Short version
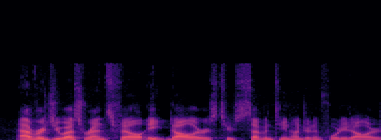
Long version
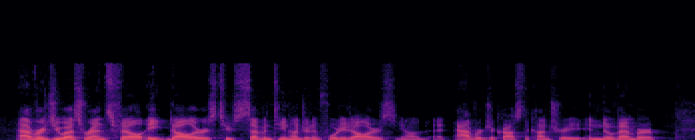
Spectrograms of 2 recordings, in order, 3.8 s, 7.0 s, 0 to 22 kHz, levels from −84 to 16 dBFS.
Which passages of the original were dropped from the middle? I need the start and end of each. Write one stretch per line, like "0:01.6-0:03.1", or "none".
none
